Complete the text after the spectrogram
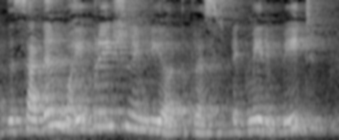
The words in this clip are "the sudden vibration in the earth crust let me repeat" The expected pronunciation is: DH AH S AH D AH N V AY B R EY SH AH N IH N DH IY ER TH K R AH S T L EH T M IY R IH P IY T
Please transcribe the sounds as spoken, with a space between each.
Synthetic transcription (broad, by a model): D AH S AH D AH N V AY B R EY SH AH N IH N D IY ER T K R AH S T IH T M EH R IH P IY T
